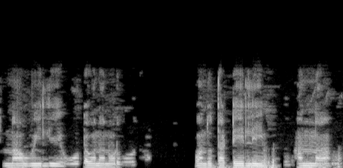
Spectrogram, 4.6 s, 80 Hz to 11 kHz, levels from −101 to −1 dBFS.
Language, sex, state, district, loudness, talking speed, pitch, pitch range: Kannada, male, Karnataka, Raichur, -16 LUFS, 105 wpm, 125 Hz, 125-130 Hz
